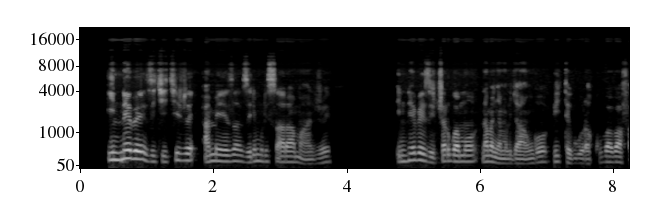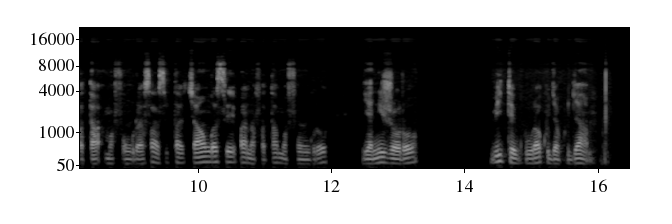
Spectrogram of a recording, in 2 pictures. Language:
Kinyarwanda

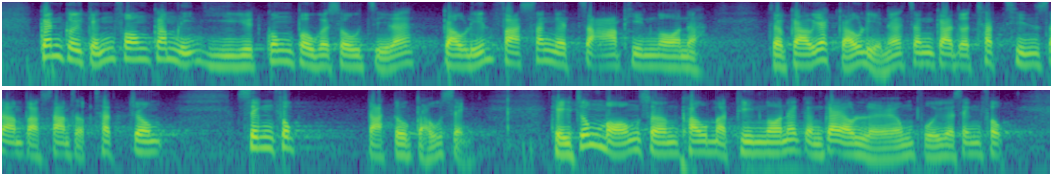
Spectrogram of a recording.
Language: Cantonese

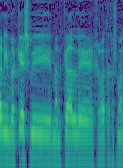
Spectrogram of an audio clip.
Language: Hebrew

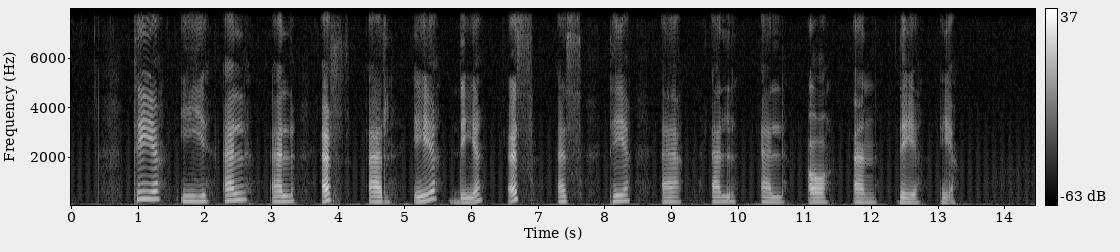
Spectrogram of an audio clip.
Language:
Swedish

